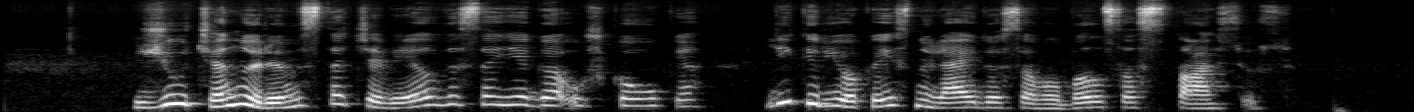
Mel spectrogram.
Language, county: Lithuanian, Kaunas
